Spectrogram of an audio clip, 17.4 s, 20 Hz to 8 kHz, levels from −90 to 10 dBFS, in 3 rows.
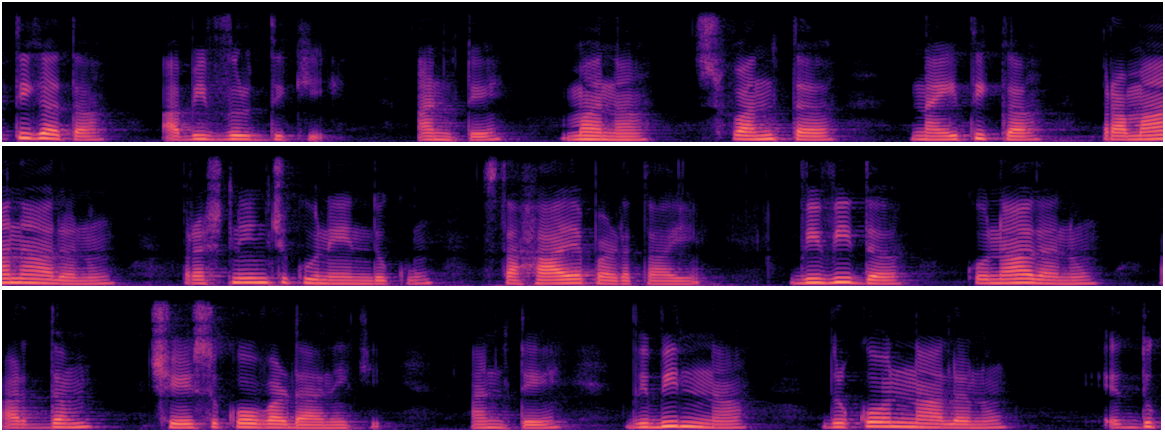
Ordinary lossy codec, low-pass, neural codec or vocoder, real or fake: none; 7.2 kHz; none; real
